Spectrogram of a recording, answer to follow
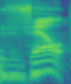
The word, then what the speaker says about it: veldt: word veldt making its way onto today's show. Isn't that how you say it? That is correct.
